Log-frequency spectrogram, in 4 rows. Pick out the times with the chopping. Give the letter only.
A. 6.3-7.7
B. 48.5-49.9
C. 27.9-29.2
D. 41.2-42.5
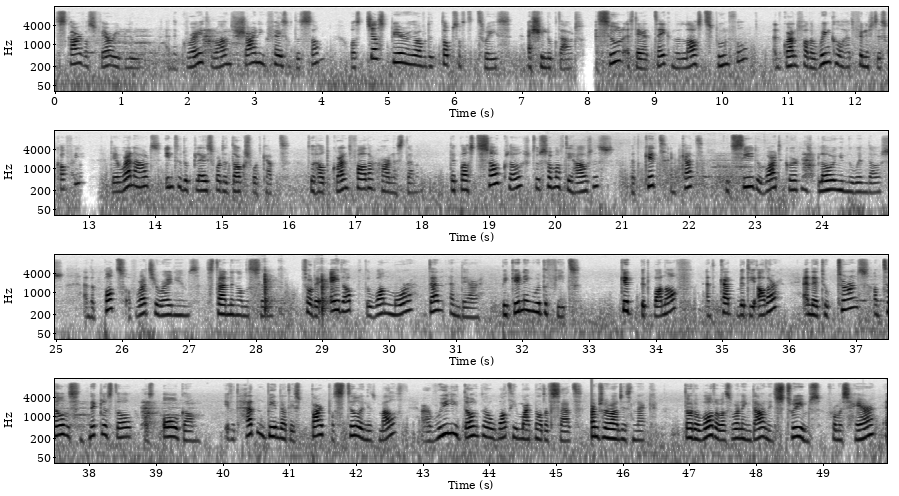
C.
